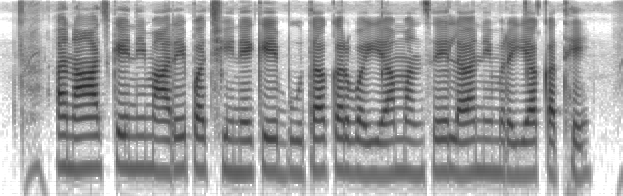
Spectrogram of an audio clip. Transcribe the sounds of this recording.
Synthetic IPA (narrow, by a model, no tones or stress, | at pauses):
ɐnaːd͡ʒkenɪmaːɾepɐɾt͡ʃʰiːnekebuːt̪akəɾʋəjːamɐnselanɪmɾəjakɐt̪ʰeː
